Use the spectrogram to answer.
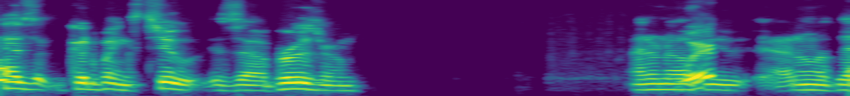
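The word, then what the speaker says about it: Bru's Room: It's spelled at bruise like a bruise that you get hurt. Locations: Brews Room. Sports. No, it's Brew. It's Brew. BRU. Bravo Romeo right.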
